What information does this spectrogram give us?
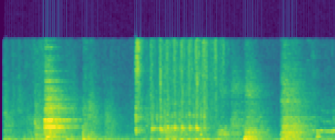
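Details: A pair of wild rainbow lorikeets visiting in the morning gives a few harsh, grating screeches in quick bursts, loud and rasping, in a small room.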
